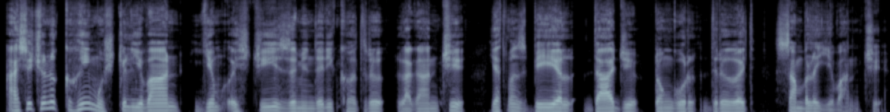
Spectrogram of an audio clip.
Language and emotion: Kashmiri, neutral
